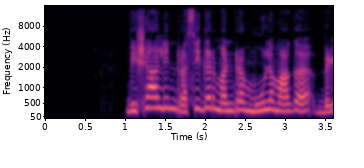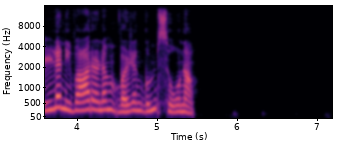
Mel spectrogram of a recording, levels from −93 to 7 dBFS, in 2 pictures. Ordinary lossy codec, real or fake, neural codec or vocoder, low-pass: none; fake; vocoder, 44.1 kHz, 128 mel bands every 512 samples, BigVGAN v2; 14.4 kHz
